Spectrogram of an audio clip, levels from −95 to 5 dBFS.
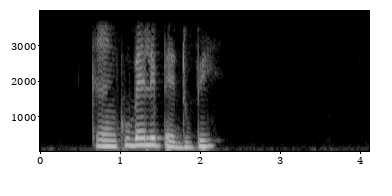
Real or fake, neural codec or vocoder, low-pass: real; none; 3.6 kHz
